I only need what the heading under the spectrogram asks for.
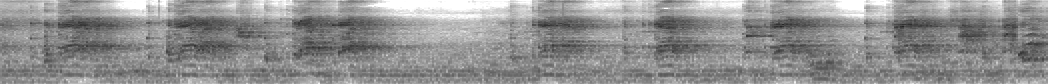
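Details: Red-wattled lapwing giving shrill, grating calls in bursts about once a second, with brief quieter gaps between each loud, sharp outburst.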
